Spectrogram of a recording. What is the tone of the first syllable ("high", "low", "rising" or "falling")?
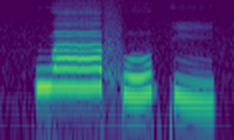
high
